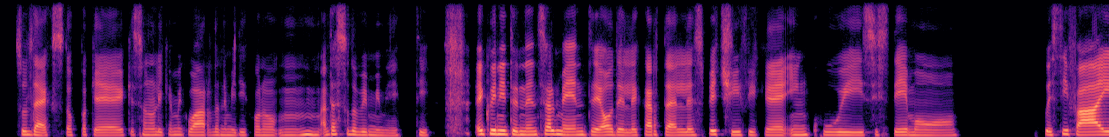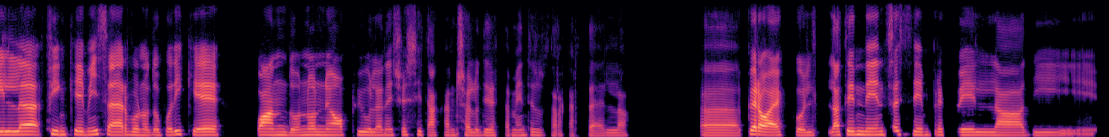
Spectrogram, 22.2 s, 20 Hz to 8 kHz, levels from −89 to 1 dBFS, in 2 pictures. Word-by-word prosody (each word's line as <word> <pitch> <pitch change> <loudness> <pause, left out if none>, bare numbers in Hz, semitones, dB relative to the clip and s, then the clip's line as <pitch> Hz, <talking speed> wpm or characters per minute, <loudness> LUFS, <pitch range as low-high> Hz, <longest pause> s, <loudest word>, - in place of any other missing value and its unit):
sul 190 - -1
desktop, 170 +1 0
che 155 -1 -1
che 175 - -13
sono 175 0 -5
lì 170 - -4
che 175 - -10
mi 180 - -5
guardano, 165 -1 -1
e - - -6
mi 160 - -5
dicono: 160 0 -7
"Mhmm, 165 +3 -7
mhmm, 175 - -2
adesso 210 +2 -1
dove 180 -3 -1
mi 160 -2 -5
metti?" 150 +2 -10 0.4
E 215 - +5
quindi 220 -1 +6
tendenzialmente 185 -3 +2
ho 175 - +4
delle 165 -1 -1
cartelle 165 -2 +1
specifiche 175 -2 -1
in 170 +3 0
cui 165 -2 -2
sistemo, 160 -2 -3 0.8
questi 190 +4 -1
file, 185 +2 +7
finché 195 -2 -1
mi 190 +3 -1
servono, 175 -5 +1
dopodiché, 175 +1 0 0.3
quando 175 -2 +2
non 170 +1 -2
ne 165 0 -3
ho 165 0 +1
più 175 +1 -6
la 160 0 -4
necessità, 165 -1 -7
cancello 155 -1 -8
direttamente 155 0 -9
tutta 155 -2 -12
la - - -14
cartella, 145 +1 -12 0.8
uhm, 150 0 -3
però 205 -5 +8
ecco, 165 0 +1
il 160 +1 -6
la 175 - 0
tendenza 190 0 0
è 200 - -1
sempre 180 -3 -6
quella 165 -2 -2
di 155 - -11
170 Hz, 150 wpm, -22 LUFS, 160-180 Hz, 0.8 s, però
